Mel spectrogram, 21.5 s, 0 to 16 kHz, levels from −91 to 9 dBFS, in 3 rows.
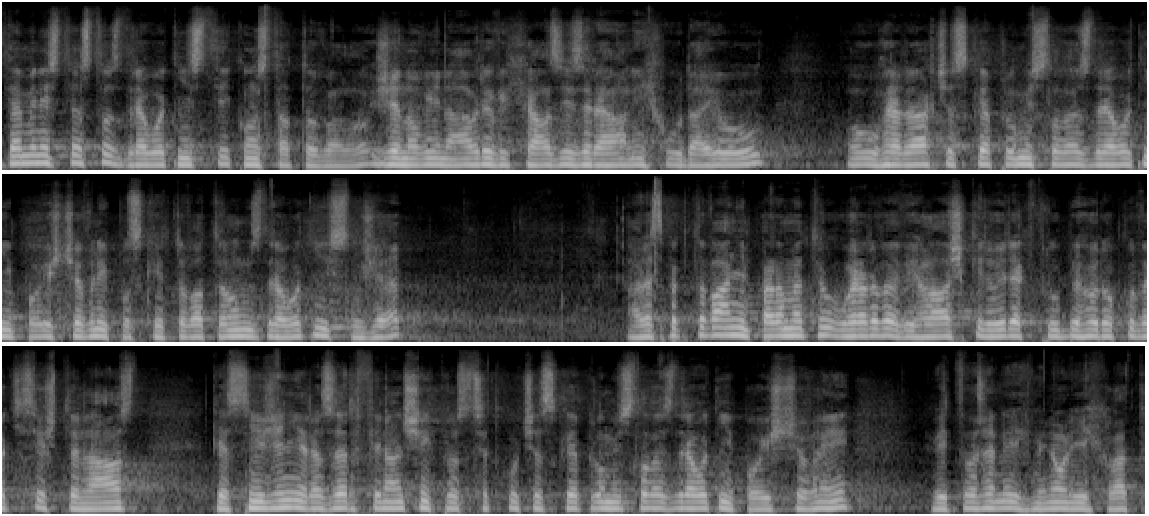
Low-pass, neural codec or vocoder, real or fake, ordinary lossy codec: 14.4 kHz; vocoder, 44.1 kHz, 128 mel bands, Pupu-Vocoder; fake; AAC, 64 kbps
